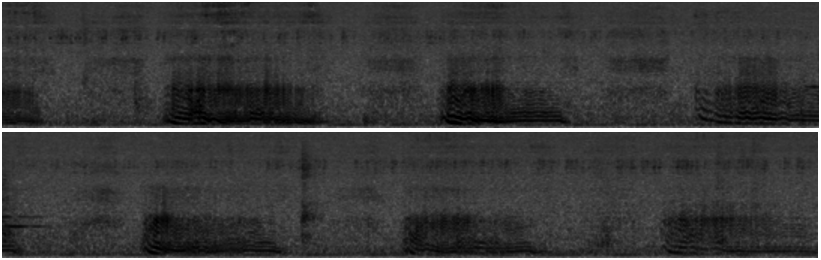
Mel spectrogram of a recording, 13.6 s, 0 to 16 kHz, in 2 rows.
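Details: Soft rhythmic snoring from a sleeping child, about 27 breaths a minute, each inhalation a rattling, slightly voiced snore, in a quiet room.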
